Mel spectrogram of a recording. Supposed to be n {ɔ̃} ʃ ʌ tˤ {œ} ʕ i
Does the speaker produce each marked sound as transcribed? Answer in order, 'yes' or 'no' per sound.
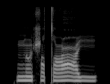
yes, no

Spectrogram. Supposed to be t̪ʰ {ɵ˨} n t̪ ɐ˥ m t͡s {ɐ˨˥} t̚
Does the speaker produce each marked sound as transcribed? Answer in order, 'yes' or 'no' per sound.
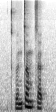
no, no

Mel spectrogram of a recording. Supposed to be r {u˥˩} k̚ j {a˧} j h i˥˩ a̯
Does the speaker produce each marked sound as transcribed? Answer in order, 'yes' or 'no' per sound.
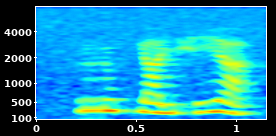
yes, yes

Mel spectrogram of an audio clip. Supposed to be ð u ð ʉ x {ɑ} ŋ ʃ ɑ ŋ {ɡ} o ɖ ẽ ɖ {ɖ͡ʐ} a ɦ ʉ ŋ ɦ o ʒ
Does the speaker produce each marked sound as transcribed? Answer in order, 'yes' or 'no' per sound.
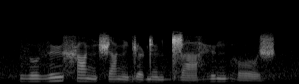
yes, no, yes

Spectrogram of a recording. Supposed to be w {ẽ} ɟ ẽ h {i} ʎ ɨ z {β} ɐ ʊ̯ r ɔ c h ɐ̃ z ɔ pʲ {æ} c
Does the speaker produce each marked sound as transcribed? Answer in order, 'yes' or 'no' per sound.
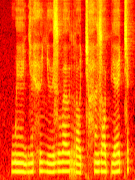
no, no, yes, no

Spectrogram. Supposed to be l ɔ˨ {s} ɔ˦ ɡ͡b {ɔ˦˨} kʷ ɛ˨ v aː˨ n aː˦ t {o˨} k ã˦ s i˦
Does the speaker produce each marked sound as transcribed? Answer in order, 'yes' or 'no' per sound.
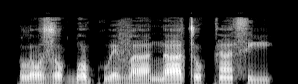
no, yes, no

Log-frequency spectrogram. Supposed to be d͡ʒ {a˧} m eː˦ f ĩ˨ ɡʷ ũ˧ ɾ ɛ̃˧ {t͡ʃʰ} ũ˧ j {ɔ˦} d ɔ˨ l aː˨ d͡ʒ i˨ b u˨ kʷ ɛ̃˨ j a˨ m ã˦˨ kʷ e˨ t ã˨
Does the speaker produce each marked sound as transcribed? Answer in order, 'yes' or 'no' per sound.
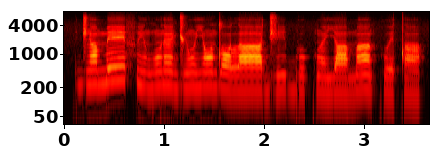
no, no, no

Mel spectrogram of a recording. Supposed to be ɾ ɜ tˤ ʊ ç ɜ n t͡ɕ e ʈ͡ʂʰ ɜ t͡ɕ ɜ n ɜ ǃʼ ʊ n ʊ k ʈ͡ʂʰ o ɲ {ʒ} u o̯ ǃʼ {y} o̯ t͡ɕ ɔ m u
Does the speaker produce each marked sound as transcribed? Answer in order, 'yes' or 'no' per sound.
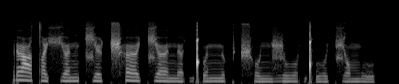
no, no

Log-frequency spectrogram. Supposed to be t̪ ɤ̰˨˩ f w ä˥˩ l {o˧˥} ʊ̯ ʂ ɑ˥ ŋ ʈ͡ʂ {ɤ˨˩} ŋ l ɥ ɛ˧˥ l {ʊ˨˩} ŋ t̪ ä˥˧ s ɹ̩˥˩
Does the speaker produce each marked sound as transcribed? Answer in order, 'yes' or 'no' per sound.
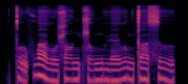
no, no, no

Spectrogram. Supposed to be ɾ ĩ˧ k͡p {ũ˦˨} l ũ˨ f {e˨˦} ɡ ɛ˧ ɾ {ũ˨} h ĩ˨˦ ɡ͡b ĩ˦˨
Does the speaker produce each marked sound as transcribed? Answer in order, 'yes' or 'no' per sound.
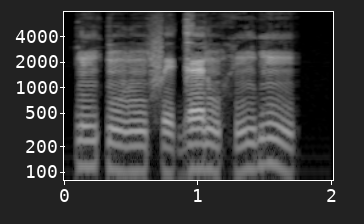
no, no, yes

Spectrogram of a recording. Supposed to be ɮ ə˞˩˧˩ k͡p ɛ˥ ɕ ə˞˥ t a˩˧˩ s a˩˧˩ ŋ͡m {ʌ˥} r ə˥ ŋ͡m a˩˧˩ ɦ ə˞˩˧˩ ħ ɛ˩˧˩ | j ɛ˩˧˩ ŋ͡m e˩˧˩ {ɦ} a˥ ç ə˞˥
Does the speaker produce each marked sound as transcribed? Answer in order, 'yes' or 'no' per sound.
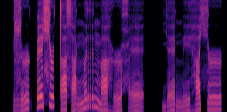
no, yes

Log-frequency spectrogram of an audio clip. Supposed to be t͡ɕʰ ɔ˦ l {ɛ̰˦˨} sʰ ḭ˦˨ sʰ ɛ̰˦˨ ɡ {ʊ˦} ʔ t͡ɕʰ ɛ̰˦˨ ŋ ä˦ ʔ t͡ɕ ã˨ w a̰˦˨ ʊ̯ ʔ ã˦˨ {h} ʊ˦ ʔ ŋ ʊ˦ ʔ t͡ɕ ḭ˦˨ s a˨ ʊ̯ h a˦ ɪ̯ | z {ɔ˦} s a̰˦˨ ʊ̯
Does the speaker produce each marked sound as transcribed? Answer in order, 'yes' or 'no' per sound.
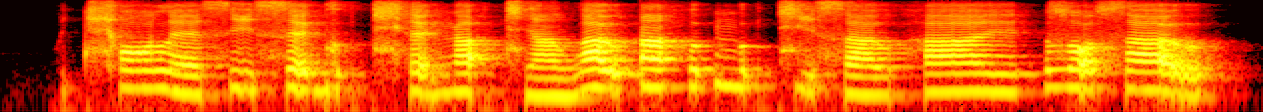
no, yes, yes, no

